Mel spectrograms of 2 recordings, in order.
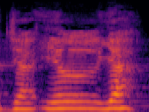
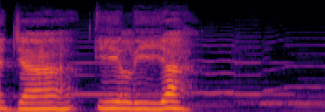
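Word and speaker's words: jahiliah: Kalau di situ tulisannya jailah, tapi saya bacanya jailiah. Jailiiah. Jaili jailiah. Gimana sih tentang masalah canda dalam Islam?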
